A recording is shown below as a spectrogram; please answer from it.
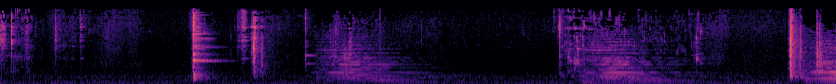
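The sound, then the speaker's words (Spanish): Alcohol and orange juice are poured into a glass at a breakfast table. Sharp glassy clinks alternate with two sustained splashing pours, and a final clink ends the sequence. “Él se sirve una copa de alcohol con zumo de naranja mientras ella bebe un café.”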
